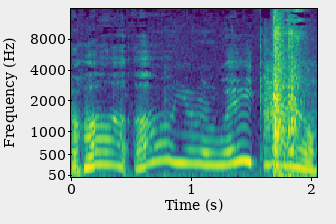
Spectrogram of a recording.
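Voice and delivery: put-on old lady whisper. Retelling a dream where an old lady leans over: imitating an old lady whispering. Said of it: "she whispers over, and she's like".

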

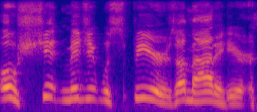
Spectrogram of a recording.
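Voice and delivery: very high, squeaky deer voice. Describing a comic panel and voicing the deer: voicing the deer. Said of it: "and then the deer goes".

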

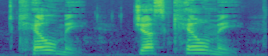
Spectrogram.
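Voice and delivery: mock pleading, slow and drawn-out. Retelling a scene where a woman begs a man to kill her, imitating begging. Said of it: "she's begging him to kill me".

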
